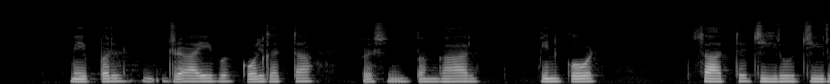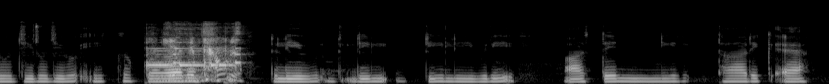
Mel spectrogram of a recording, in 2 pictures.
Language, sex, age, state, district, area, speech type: Dogri, male, 18-30, Jammu and Kashmir, Kathua, rural, read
